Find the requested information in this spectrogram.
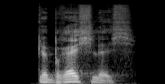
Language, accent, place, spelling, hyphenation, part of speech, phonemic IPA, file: German, Germany, Berlin, gebrechlich, ge‧brech‧lich, adjective, /ɡəˈbʁɛçlɪç/, De-gebrechlich.ogg
- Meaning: rickety, infirm, fragile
